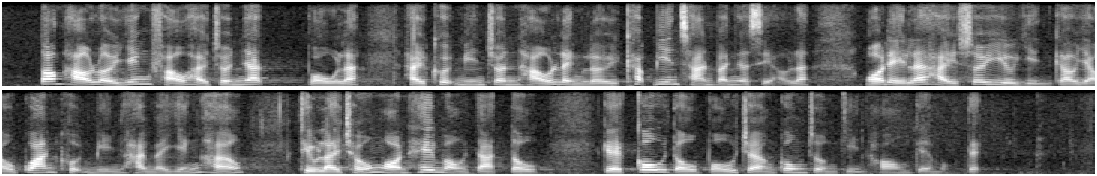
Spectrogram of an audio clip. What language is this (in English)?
Cantonese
